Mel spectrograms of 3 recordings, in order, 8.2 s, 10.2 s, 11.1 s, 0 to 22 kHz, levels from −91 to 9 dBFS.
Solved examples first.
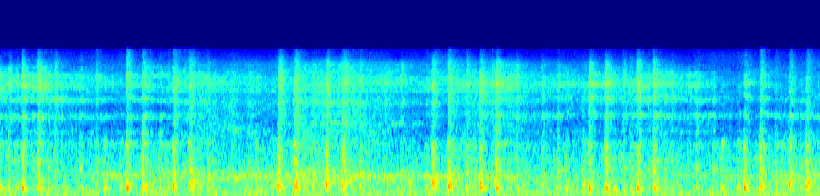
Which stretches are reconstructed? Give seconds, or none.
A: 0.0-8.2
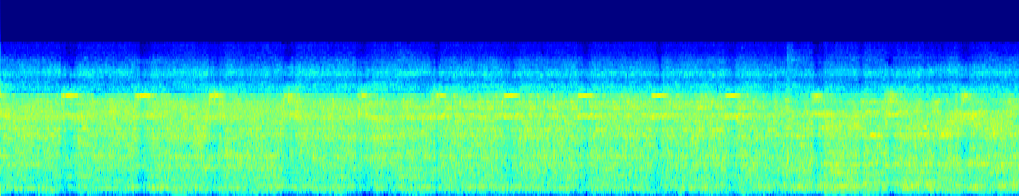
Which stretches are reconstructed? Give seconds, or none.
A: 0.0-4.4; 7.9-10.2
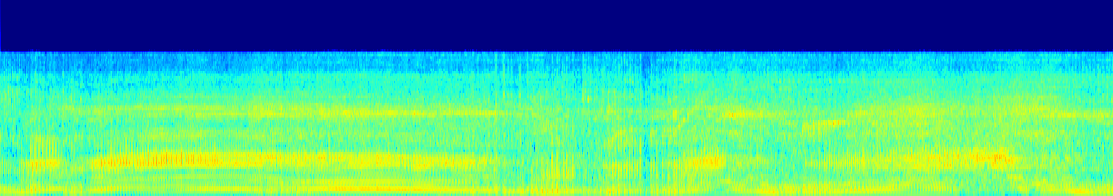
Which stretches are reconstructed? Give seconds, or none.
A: 9.5-10.4

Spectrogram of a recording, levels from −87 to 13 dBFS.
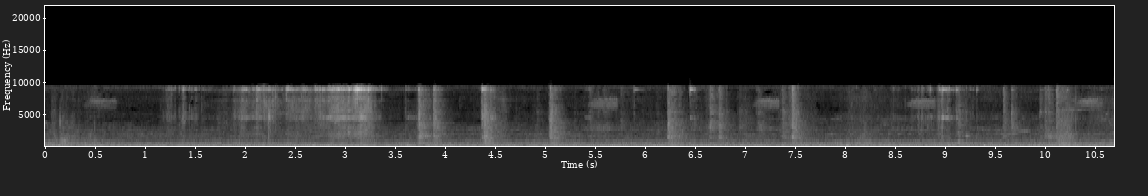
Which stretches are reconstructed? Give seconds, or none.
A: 1.6-4.1

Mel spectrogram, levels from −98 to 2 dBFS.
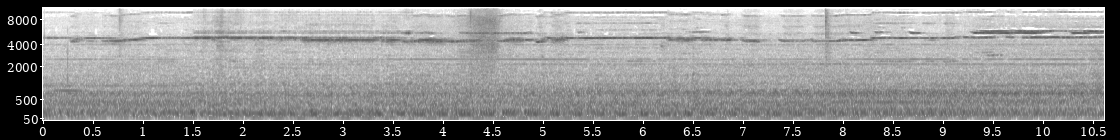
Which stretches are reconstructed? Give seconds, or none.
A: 1.5-3.7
